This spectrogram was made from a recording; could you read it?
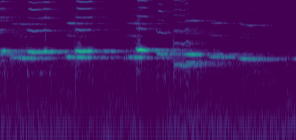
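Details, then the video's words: Singing male cockatiel giving a steady run of clear whistled tones, level and slightly wavering, with short pulsed accents and a final falling slide, quiet low hum in the background. "Calopsita Macho Cantando Muito"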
